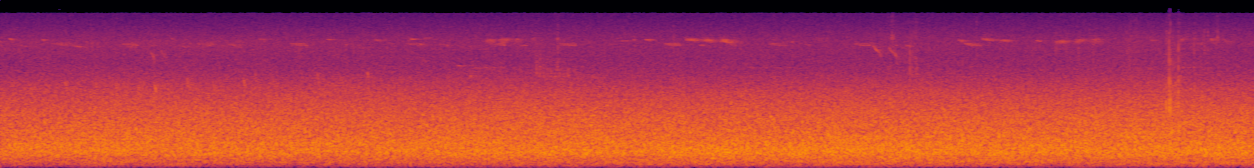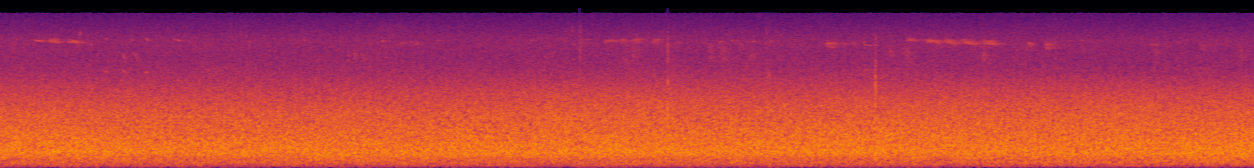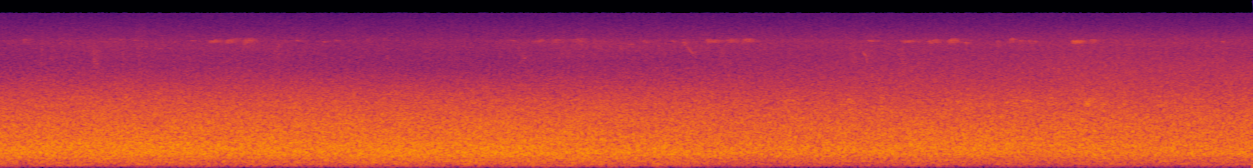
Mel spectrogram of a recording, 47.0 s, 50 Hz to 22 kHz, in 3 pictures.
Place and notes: Gotska Sandön, Sweden - Forest by the light house in Gotska Sandön
A set of recordings made in one autumn morning during a work stay in the northwest coast of the uninhabited island of Gotska Sandön, to the east of Gotland, Sweden. Recorded with a Sanken CSS-5, Sound devices 442 + Zoom H4n.
Most of the tracks are raw with slight level and EQ corrective adjustments, while a few others have extra little processing.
